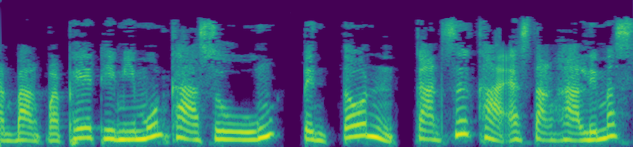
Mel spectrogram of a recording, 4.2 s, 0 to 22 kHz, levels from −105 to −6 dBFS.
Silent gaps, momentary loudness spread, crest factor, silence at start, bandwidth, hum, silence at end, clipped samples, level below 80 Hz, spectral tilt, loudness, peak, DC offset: 1.89-1.98 s, 2.66-2.75 s; 6 LU; 14 dB; 0 s; 13.5 kHz; none; 0 s; under 0.1%; -62 dBFS; -5 dB/octave; -19 LUFS; -6 dBFS; under 0.1%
